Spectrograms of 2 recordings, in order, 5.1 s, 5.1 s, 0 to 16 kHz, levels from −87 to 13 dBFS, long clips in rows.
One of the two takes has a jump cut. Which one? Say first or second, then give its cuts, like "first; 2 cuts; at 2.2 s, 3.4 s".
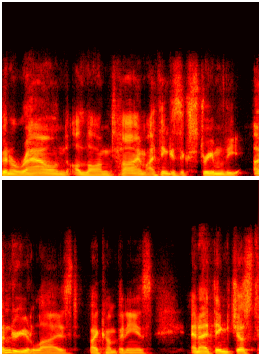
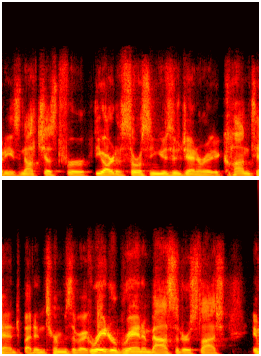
second; 3 cuts; at 0.9 s, 2.2 s, 3.4 s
